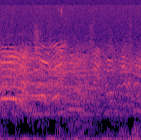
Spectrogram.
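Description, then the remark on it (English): A steady, dense roar from a full-house stadium crowd at Southfield during a soccer match between South Carolina and the Cougars, sustained, with a blur of indistinct voices and occasional brief high whistle-like tones. “Full house here at Southfield. You'll hear the crowd throughout.”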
